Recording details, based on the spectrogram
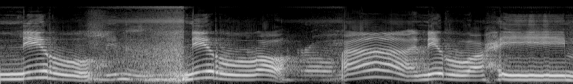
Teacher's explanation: nirrahim bergetar di hujung lidah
